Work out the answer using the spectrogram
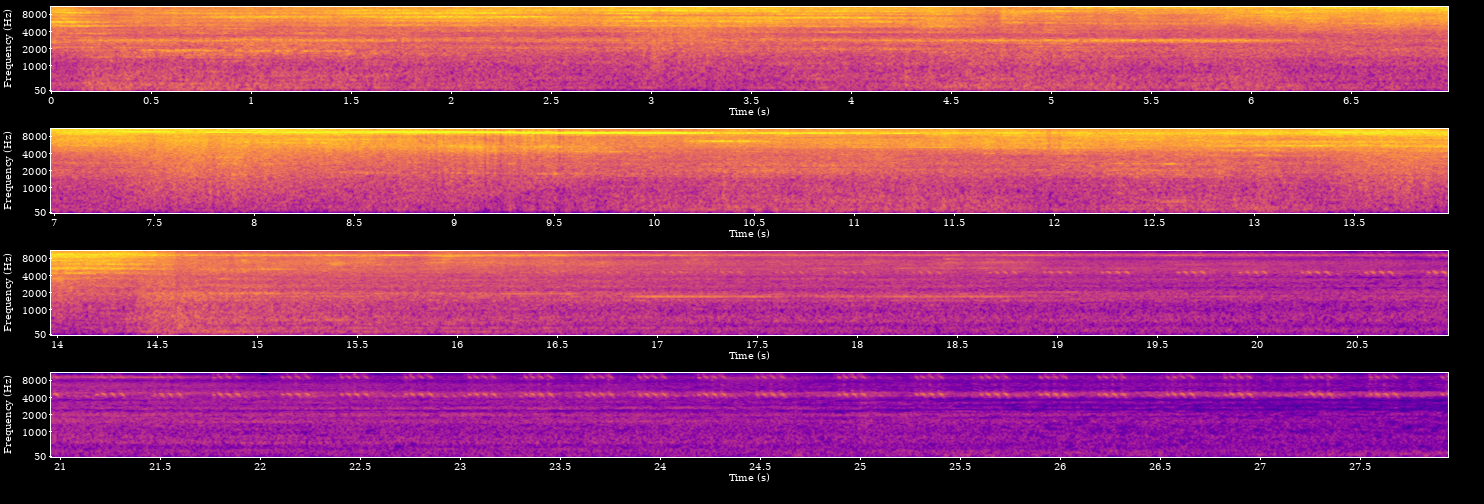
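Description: CSX double-stack intermodal freight train's well cars rolling past, steel wheels squealing on the rails. The last car passes about halfway through, and the sound then fades steadily as the train pulls away.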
